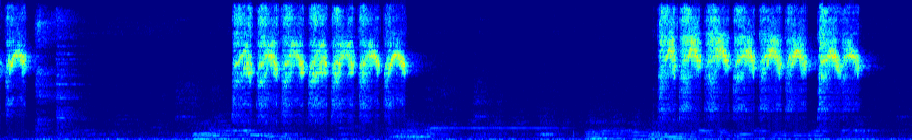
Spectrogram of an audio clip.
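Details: Blue-crowned hanging parrot delivering two long bursts of piercing, high-pitched notes repeated rapidly about seven times each, with quiet low murmuring and a faint steady tone in the gaps.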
